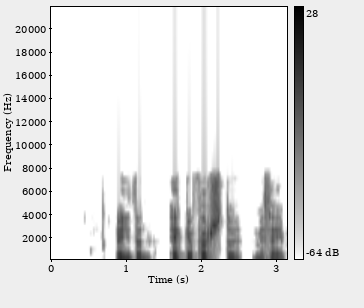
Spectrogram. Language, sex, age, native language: Icelandic, male, 30-39, Swedish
